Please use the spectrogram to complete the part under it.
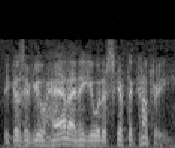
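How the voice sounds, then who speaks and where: An actor playing a cool, wry radio investigator in a 1950s detective drama, with a brisk, probing delivery. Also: male voice, medium pitch, sing-song, slightly rough. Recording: muffled lo-fi 1950s radio recording.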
